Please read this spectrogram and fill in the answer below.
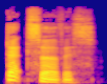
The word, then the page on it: debt service: British English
